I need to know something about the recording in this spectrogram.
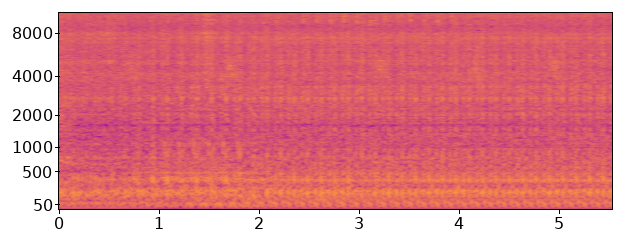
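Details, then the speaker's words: Toyota Wigo with a blinking check-engine light, idle around 900 rpm against a normal 750, AC on: idle shakes with an uneven low rattle and stumble; cylinder misfire from an open-circuit injector wire. "so naka-check engine tapos pag nag-air conon rattling ang makina niya nag-check engine nagaan palyado masyadong magalaw ang makina"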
